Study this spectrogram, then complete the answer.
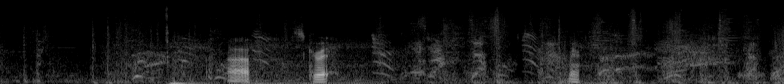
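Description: Swords clash and strike in quick, sharp hits.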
